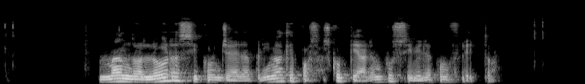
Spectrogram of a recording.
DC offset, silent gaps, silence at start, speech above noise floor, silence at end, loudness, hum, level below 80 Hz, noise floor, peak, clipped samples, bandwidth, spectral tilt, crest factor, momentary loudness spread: under 0.1%; none; 1 s; 64 dB; 0.9 s; -18 LUFS; none; -66 dBFS; -81 dBFS; -2 dBFS; under 0.1%; 8.8 kHz; -6 dB/octave; 16 dB; 13 LU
